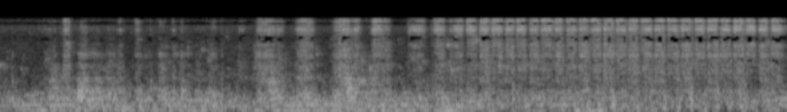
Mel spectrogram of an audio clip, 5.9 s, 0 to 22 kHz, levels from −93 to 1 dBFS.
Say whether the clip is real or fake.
real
